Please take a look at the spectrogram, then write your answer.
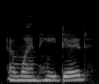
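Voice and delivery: plain reading voice

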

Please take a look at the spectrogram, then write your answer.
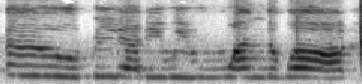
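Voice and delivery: slow, hammed-up British King George drawl; mock British king. Teacher voicing King George gloating over the victory, in a mock British accent. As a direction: play the pompous king in a cartoon British accent. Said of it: "He's like".

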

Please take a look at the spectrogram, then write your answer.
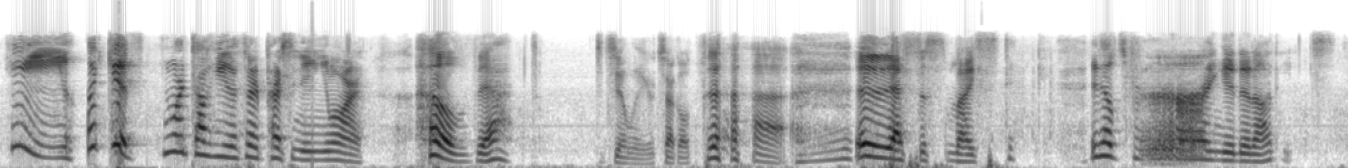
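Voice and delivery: loud, slow showman voice; showy gym leader. Acted. Gym leader explains her stage act to Pinky, loud and showy. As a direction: ham it up for the crowd.

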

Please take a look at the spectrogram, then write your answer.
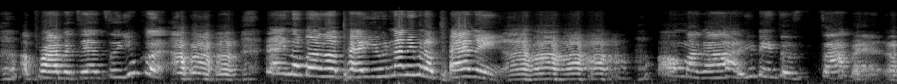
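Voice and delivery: mock through helpless laughter; cracking up, barely getting words out; laughing mockery. Cracking up at the singer.

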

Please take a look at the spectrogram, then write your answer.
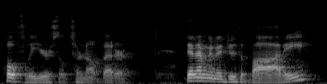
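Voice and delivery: ordinary talk, nothing marked

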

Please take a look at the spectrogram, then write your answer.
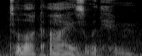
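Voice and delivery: ordinary delivery

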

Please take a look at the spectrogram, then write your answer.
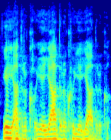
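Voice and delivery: repeated reminder dying to a hush; fading admonition. Acted. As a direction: let the warning fade away.

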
